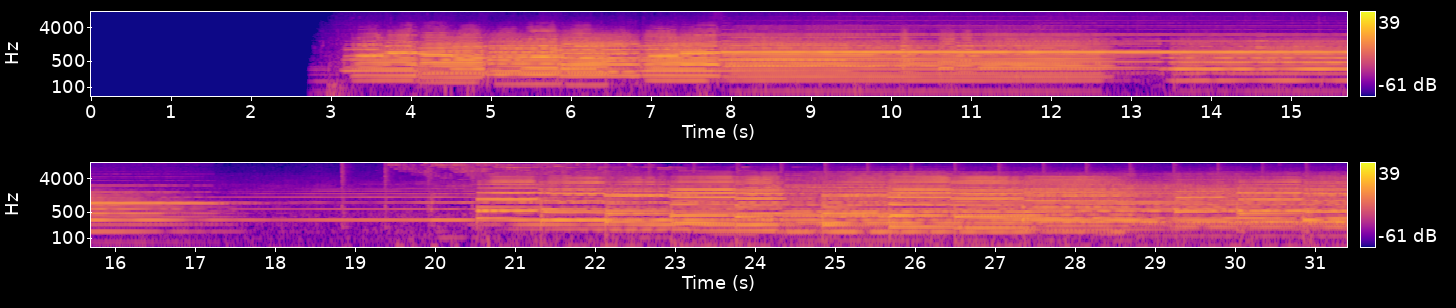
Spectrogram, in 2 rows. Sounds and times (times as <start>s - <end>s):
Trumpet: 3.0s - 31.4s
Trombone: 3.1s - 31.4s.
